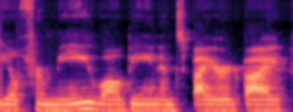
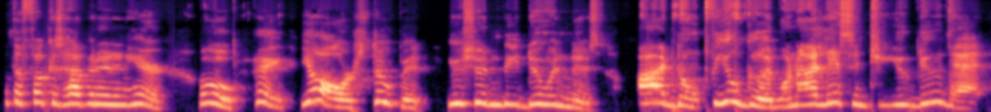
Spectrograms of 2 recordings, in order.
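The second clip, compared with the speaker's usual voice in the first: mocking rude viewers, higher and louder; mock outraged trolls; 7 semitones higher, 5 dB louder than usual. A vlogger mocks trolls who barge into her channel, loud mocking whine. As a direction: ham up a whiny indignant commenter, loud and high. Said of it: "instead of like".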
